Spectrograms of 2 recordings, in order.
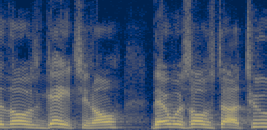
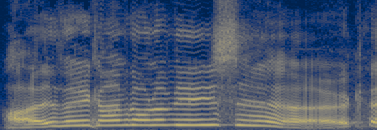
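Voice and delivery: much higher, slow hammed-up whine of nausea with a laugh; mock queasy; 11 semitones higher, much slower than usual. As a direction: play up feeling sick at the top. Mock queasy at top of ride.

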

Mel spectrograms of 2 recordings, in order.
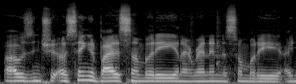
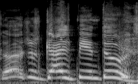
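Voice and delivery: high, drawn-out mock New Jersey accent; joking New Jersey accent; 11 semitones higher, 4 dB louder, slower than usual. Joking with friends about guys, put-on New Jersey accent. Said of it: "Is it always in that accent?".

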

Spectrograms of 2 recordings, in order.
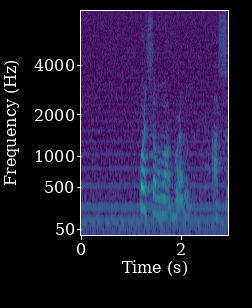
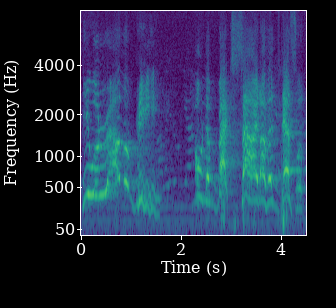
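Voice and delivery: climbing louder and higher, slowing; building preaching; 6 semitones higher, 12 dB louder than usual. Acted. Pastor describing the shame of debt, in a building sermon cry. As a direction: swell it toward a shout.

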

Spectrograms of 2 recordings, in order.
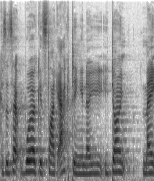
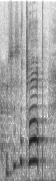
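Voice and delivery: high, incredulous question; baffled at a too-short dress; squeaky disbelief; mock puzzled. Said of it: "it's like".

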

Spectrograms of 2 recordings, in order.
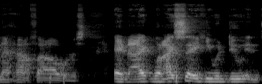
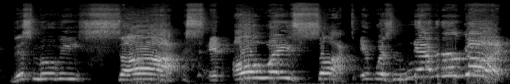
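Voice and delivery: much higher, louder comic shouting at the room; hammed-up rant; 6 dB louder, slower than usual. To podcast hosts about Field of Dreams, a hammed-up angry shout. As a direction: blow up theatrically at every fan of the movie.

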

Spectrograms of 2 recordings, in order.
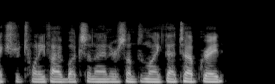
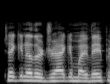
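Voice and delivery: usual speaking voice

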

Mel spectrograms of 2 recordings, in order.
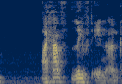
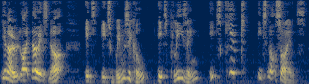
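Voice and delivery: emphatic; 10 semitones higher, 6 dB louder, slower than usual. Real, not acted. Arguing it's not science.

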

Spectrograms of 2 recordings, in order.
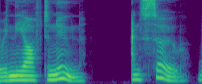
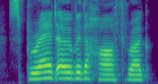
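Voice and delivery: ordinary delivery, nothing marked

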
